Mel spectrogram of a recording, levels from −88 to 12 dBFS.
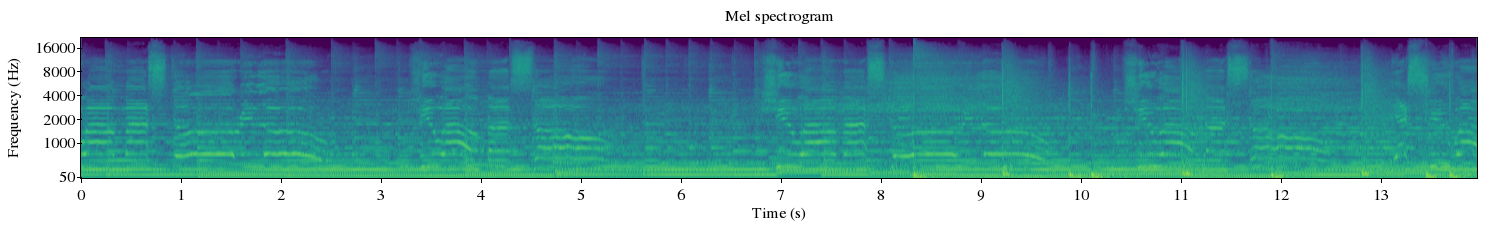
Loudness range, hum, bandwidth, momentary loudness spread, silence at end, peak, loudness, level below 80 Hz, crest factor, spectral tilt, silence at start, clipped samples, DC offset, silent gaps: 2 LU; none; 19.5 kHz; 3 LU; 0 s; 0 dBFS; -15 LUFS; -24 dBFS; 14 dB; -5 dB/octave; 0 s; under 0.1%; under 0.1%; none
